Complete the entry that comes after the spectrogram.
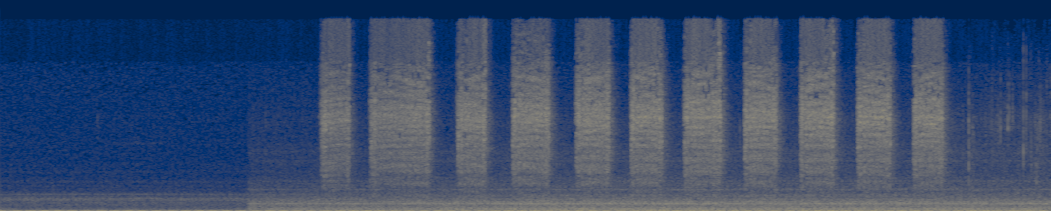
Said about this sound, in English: First I'll spray some clear shellac.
